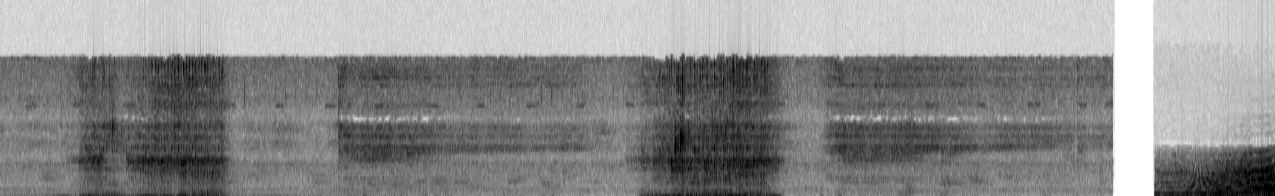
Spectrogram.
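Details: Boxer dog snoring during sleep: loud, rough snores on two drawn-in breaths a few seconds apart, with quiet breathing between; ordinary snoring.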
